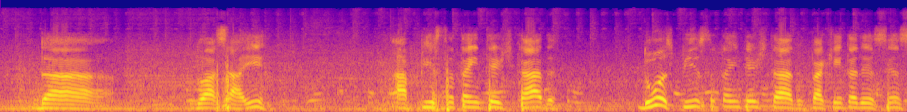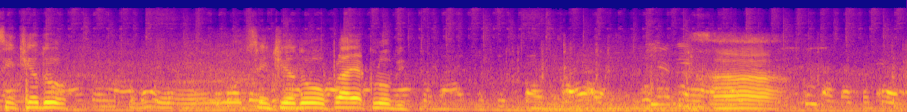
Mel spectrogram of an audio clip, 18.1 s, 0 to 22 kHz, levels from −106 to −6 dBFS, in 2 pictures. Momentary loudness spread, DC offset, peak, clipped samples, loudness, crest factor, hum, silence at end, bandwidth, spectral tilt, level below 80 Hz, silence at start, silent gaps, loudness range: 17 LU; under 0.1%; 0 dBFS; under 0.1%; -16 LUFS; 16 dB; none; 0 s; 15.5 kHz; -6.5 dB/octave; -38 dBFS; 0 s; none; 4 LU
